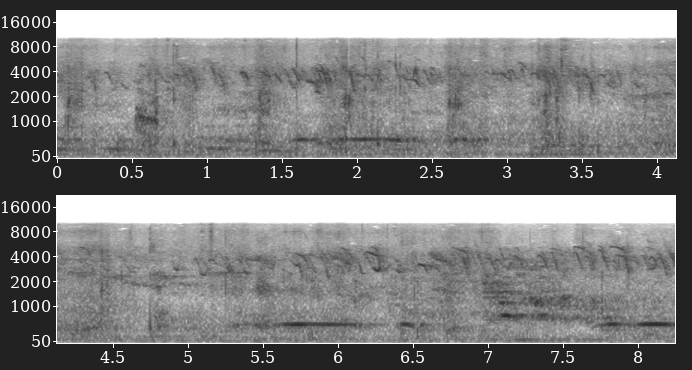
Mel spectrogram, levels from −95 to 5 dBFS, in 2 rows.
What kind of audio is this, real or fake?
real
